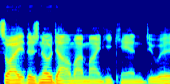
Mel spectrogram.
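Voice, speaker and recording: This man's fairly low voice moves with ordinary pitch variation. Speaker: day trader and trading course instructor. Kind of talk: live trading stream commentary. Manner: loud; casual, rambling with repetitions.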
